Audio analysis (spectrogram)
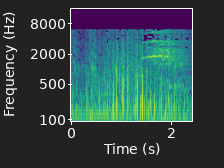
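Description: Horse hooves clip-clop in a quick, steady rhythm, fairly loud, then a horse lets out a high, wavering whinny over the hoofbeats.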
